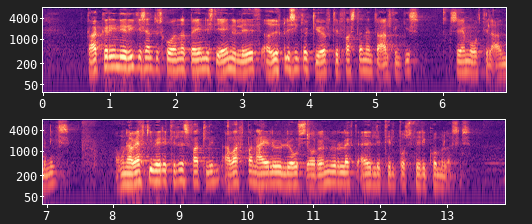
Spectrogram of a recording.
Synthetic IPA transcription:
kakɾinɪɾriːcɪsɛnt̪ʏ̥skɔːðanaɾpeːjnɪst̪iejnʏlɪða̰ðʏhplis̬iŋkacœːv̥t̪ʰɪlfast̪anɛnt̪aa̰lθiɲcɪsː | ɛmɔɾ̥t̪ʰɪla̰ðmɪnːiŋs | ahunhavɛhcɪvɛːɾɪðt̪ʰɪlθɛsfat̪lɪna̰ðvar̥panaːjalɛɣʏljoːwsɪawrœɥnvʏɾʏlɛxt̪ɛ̰ðlɪt̪ʰɪlpowsfɪɾɪɾkʰɔːmʏla̰xsɪ̥ns

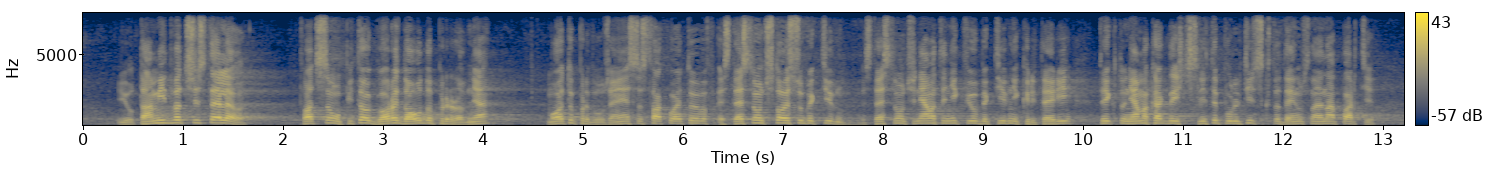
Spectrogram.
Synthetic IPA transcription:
ḭot̪ːamid̪vət̪ʃɛst̪ɛlɛvə̰ | t̪ovat͡ʃɛ̥səmopit̪əlˠɡɔɾɛd̪ɔlˠod̪ɐpɾiɾɐvnʲja | mɔɛt̪opɾɛd̪lˠoʒɛnʲiɛsɐst̪ovakoɛt̪oɛvəfɛst̪ɛst̪vɛnot͡ʃɛ̥t̪ɔɛsʊbɛk̚t̪ivnoɛst̪ɛst̪vɛnot͡ʃɛnʲamɐt̪ɛnikəkviobɛk̚t̪ivnikɾit̪ɛɾiː | t̪ɤjkɐt̪ɔnʲaməkaɡ̚d̪ɐist͡ʃi̥slit̪ɛpolit̪it͡ʃɛ̥skə̥t̪əd̪ɛjnoʊst̪nɐɛd̪napaɾt̪ijə̰

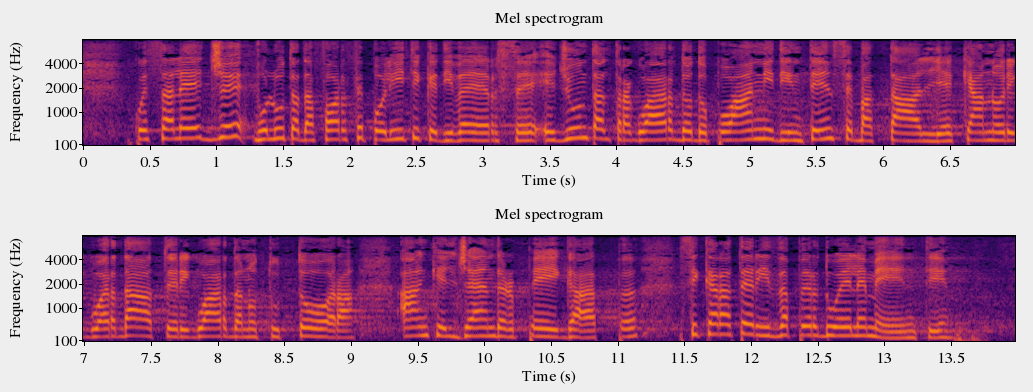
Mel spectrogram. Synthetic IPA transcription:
kwest̪aled͡ʒːevoluːt̪ad̪afɔrt̪sepoliːt̪iked̪ivɛrseʔed͡ʒunt̪aːlt̪ɾaɡward̪od̪ɔːpoanːid̪iːnt̪ɛnsebat̪ːaʎːekeanːoɾiɡward̪aːt̪oeriɡward̪anot̪ut̪ːoːɾaʔaŋk̟eild͡ʒɛnd̪erpejɡapː | sikaɾat̪ːeɾid̪zːaperd̪uːeːlement̪i

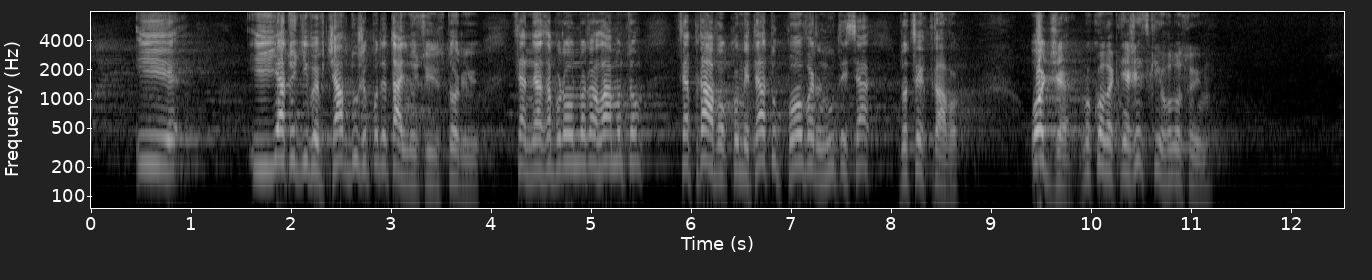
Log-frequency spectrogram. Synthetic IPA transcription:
i | ijat̪ɔdʲiʋɪwt͡ʃɑwd̪uʒɛpɔd̪et̪ɑlʲnɔjʊt͡sʲujʊist̪ɔɾʲijʊ | t̪sɛnɛzɐbɔɾɔnnːɔɾeɦlˠɑment̪ɔmt̪sɛpɾɑʋɔkɔmʲit̪ɛt̪ʊpɔʋernut̪ɪsʲɐd̪ɔt̪sɪxpɾɑ̰ʋɔk | ɔd͡ʒɛmɪkɔlˠɪknʲɐʒɪt͡sʲkʲɐjiɦɔlˠɔsujem

